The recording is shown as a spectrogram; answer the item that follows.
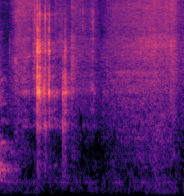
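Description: Wooden floor loom and boat shuttle clacking as the shuttle is thrown through the shed: a sharp clack about half a second in and a lighter one just after.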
